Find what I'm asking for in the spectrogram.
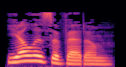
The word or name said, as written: yelizavetam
